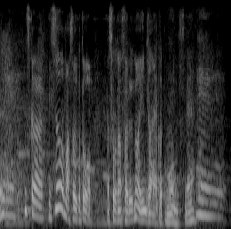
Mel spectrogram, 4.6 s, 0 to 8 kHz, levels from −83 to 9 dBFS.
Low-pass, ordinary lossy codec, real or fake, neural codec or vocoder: 7.2 kHz; Opus, 24 kbps; fake; codec, 44.1 kHz, 3.4 kbps, Pupu-Codec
